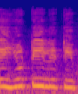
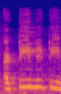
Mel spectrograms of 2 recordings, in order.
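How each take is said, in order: First: The word begins with a 'you' sound. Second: The word begins with a short 'uh' sound. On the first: The speaker calls it right. "इसे यूटिलिटी पढ़ेंगे" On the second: The speaker calls it wrong. "इसे अटिलिटी नहीं"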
